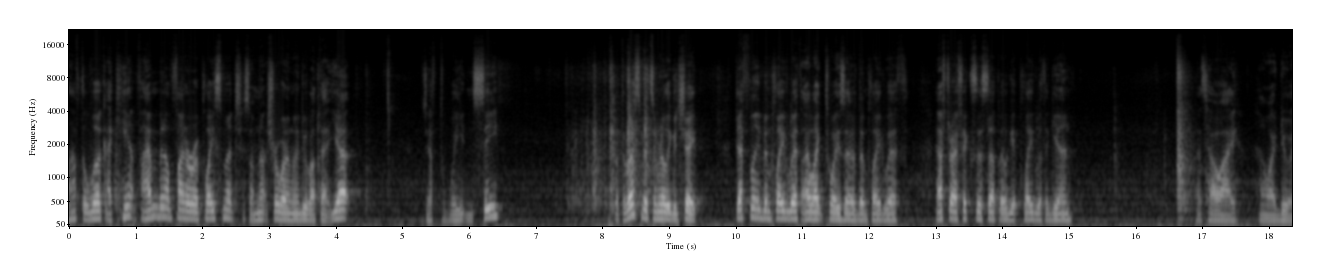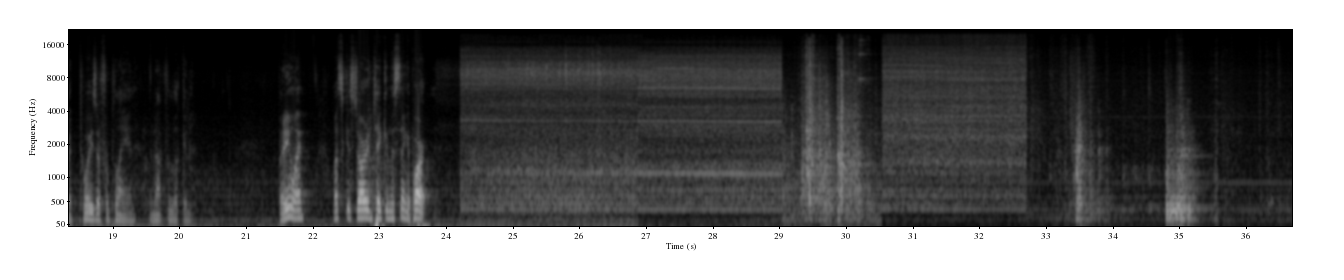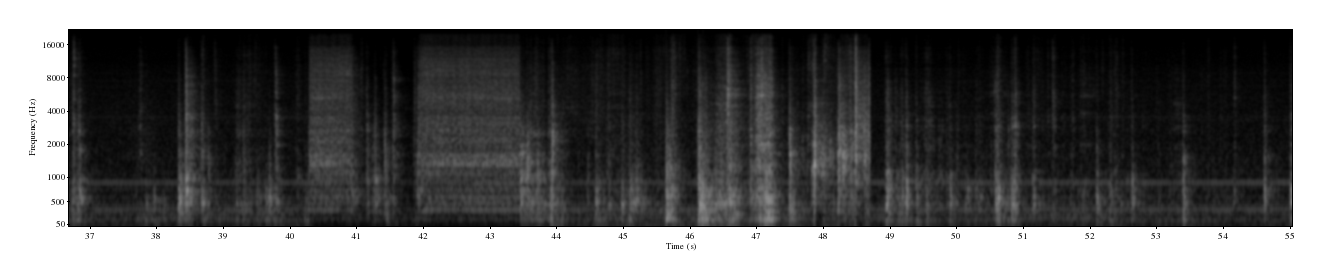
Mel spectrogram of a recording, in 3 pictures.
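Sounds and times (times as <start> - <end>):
electric drill whining: 24.2 - 29.1, 30.5 - 32.8, 40.3 - 41.0, 41.9 - 43.5.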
